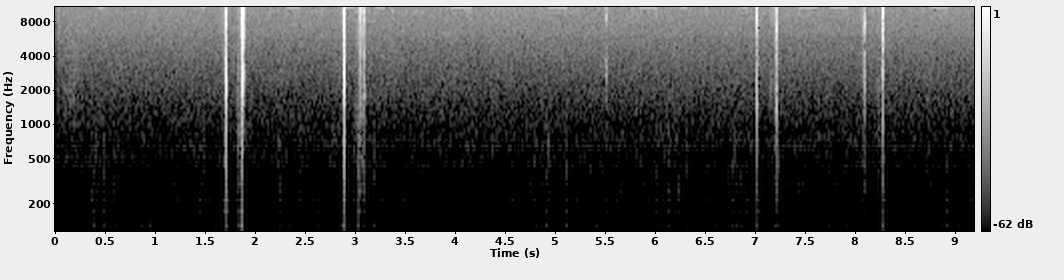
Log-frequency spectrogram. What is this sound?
Clicking open a pen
